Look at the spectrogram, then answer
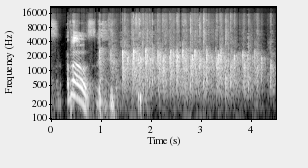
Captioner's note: crowd applauding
